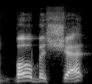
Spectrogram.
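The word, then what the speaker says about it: Bo Bichette: the big star was Boba shet it always sounds like I'm saying Boba Fett when I say his name Boba shet went five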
